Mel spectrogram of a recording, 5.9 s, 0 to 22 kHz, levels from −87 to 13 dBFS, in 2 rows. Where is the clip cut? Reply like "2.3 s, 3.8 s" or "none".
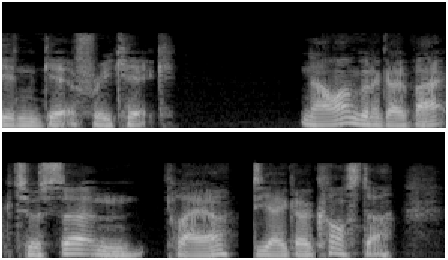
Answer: none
